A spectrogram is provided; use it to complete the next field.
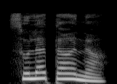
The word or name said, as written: ಸುಲ್ತಾನ್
